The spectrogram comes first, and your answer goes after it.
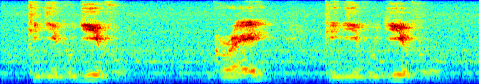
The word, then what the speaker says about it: kijivujivu: Grey = Kijivujivu Kijivujivu, originates from the word'majivu' = ashes, so it is ash color!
